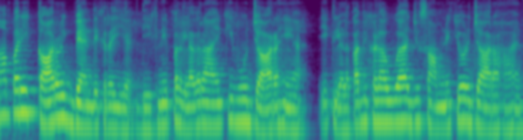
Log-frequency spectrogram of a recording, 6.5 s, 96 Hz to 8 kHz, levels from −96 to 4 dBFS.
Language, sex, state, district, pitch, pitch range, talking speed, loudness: Hindi, male, Bihar, Kishanganj, 155 Hz, 140-170 Hz, 295 wpm, -19 LUFS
